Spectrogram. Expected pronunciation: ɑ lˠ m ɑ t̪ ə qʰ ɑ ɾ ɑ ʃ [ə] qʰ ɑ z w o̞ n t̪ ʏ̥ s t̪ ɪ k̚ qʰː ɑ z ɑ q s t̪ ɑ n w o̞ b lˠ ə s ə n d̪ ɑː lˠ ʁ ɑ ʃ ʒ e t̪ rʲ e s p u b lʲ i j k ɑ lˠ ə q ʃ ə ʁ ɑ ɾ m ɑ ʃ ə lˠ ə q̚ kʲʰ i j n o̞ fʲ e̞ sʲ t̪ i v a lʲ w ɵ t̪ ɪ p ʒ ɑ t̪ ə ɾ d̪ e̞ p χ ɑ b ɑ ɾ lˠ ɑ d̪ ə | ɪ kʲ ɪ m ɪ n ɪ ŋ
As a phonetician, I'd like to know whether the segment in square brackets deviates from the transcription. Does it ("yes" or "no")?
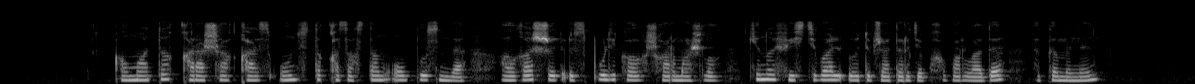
yes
